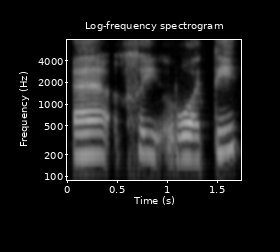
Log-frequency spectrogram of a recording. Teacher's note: خا اور را دونوں ہیوی پڑھے جائیں گے. خا تو ویسے ہی حروف مستعلیہ میں سے ہے اور را کے اوپر فتح زبر آ گئی ہے، اس وجہ سے ہم اس کو ہیوی کر کے موٹا کر کے پڑھیں گے.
